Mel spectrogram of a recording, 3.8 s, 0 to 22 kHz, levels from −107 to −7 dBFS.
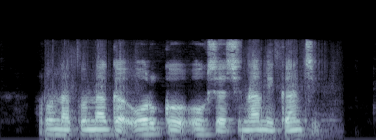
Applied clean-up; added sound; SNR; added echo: neural separator model SepFormer DNS4.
